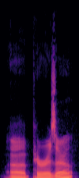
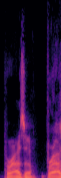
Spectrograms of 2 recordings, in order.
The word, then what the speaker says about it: Perazzo: So next up on the Rooster Endo, it's going to be a submission from Joseph Perezzo. Wow, really? Try again. Come on, keep going. Perazzo.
